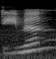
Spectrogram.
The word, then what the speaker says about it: daemon: what's called a demon. It's spelled D-A-E-M-O-N.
